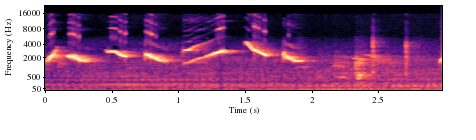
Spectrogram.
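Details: White-rumped shama (murai batu) singing after a lure recording: clear whistled notes sliding down and up, spaced about four a second, ending in scratchy chatter over faint hum.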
